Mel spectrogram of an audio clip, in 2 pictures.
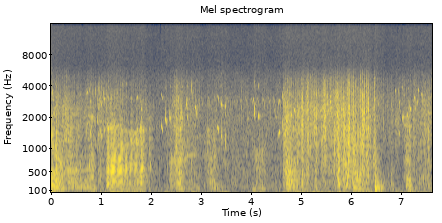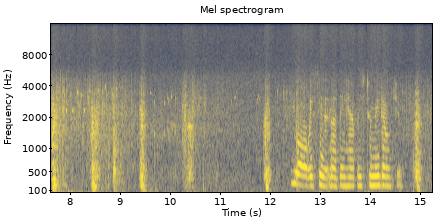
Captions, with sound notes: (plants rustling) (gorilla chattering) - You always see that nothing happens to me, don't you?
